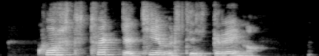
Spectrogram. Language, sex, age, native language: Icelandic, male, 10, Icelandic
